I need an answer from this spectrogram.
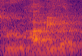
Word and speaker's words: Brujeria: It's actually Brujeria, that's how you pronounce it.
